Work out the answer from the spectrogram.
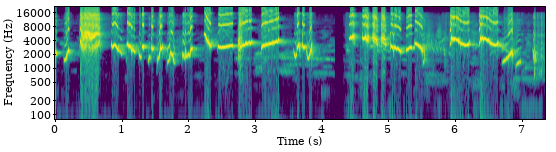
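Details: Oriental magpie-robin singing vigorously as a tutor for a bird that has gone quiet; begins with a harsh burst, then fast chains of rising whistles and chirps with a short pause midway.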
